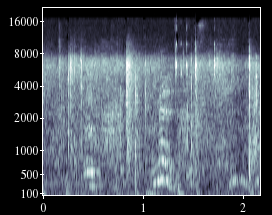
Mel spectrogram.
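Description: Faint, quiet child's voice making brief murmurs, with light clicks and knocks from the camera being handled.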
